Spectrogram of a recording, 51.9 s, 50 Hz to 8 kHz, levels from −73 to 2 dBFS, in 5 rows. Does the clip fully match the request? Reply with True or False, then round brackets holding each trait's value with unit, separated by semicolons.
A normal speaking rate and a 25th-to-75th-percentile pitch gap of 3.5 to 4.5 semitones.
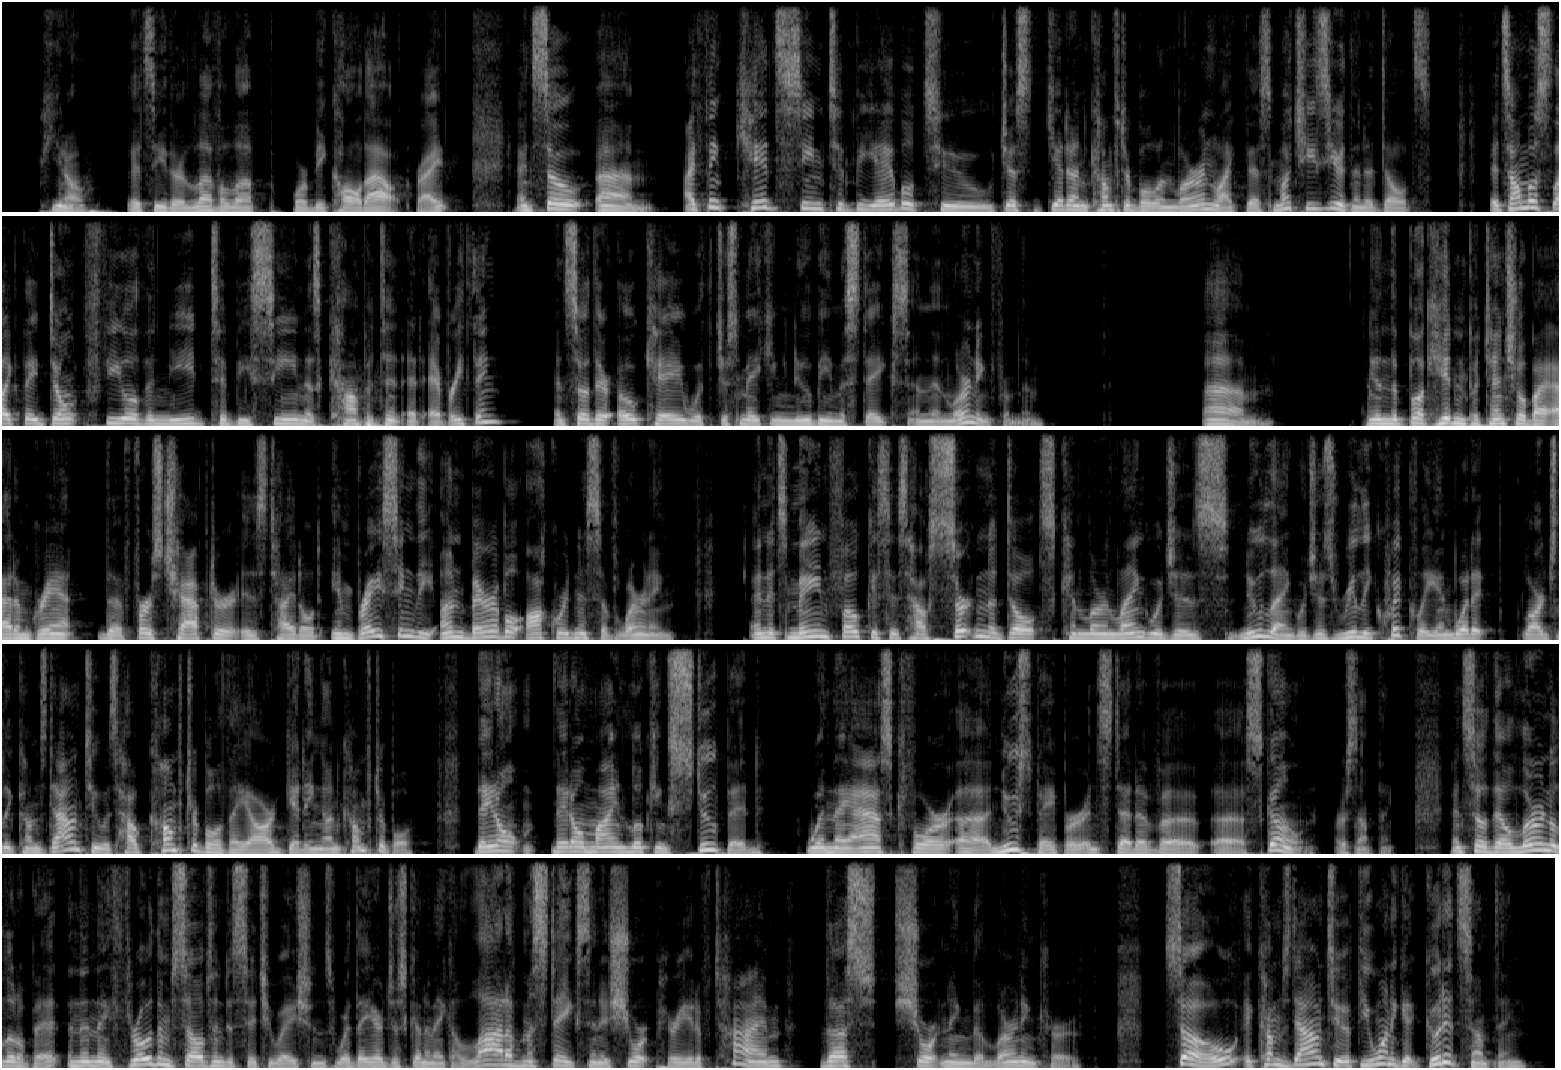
False (210 wpm; 4.0 semitones)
